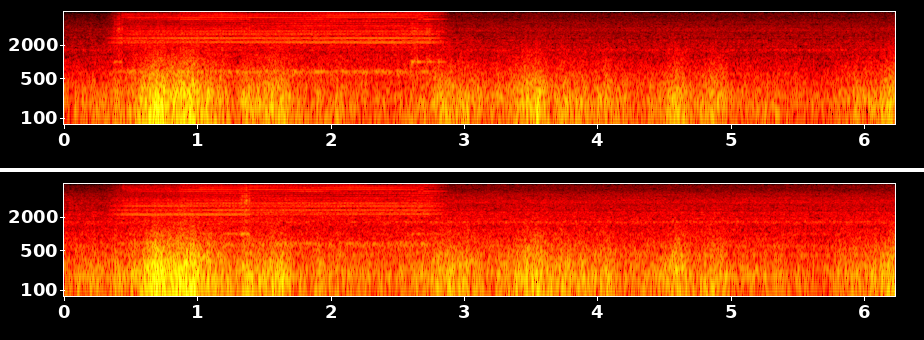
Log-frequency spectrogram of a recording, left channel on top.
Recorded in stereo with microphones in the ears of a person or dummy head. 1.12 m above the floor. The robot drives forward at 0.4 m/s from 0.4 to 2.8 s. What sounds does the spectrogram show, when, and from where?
Only background noise.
